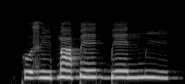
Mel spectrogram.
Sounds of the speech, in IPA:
kʊ˨zĩ˨ɓã˦ɓeː˦ ɡ͡beː˦nmi˦˨

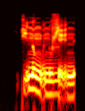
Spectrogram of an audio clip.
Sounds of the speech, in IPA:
kḭ˦nə˨ ŋʷḛ˨nu˨ɮḛ˨n

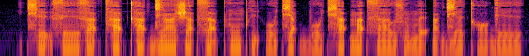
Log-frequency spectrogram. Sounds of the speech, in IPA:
t͡ɕʰḛ˦˨ɪ̯sʰe˦ɪ̯sä˦ʔ tʰä˦ʔkʰä˦ʔd͡ʑã˦ʃä˦ʔ sä̰˦˨pʰũ˦pʰḭ˦˨ʔo˨ t͡ɕä˦ʔ bo˨ t͡ɕʰä˦ʔmä˦ʔ sa˦ʊ̯sʰũ˦˨ mɛ̰˦˨ ʔã˦˨d͡ʑɛ˦ kʰɔ˦ɡe˦ɪ̯

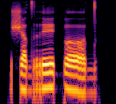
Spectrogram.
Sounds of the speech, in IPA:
ʃadre ɠʌd

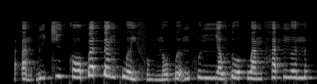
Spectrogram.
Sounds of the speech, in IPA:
ʔa̰˧˨nɓi˨˦t͡ɕi˧ kɔ˨˦ɓa˦˥t̚ɗa˨˦ŋkwə˧˩j fə̤˨˩mno˧ɓə̰ː˧˥ŋfɨ˧ŋ ɲa˨˦wɗo˨˦hwa˨˦ŋha˦˥t̚ ŋə˧n

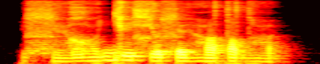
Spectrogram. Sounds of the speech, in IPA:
ɬe̤ʁɔ̤ ɟiɕɯɬe ɦətˤɪdˤi̤

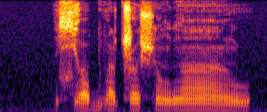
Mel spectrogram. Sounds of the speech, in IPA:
ɕʌːbwaʈ͡ʂʌʃɔ̃ ɡãːu̯

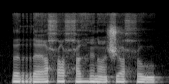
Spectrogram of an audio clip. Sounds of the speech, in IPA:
əræħɔ ħəɦɛ̃ ɾɑ̃ʃə˞ ħu

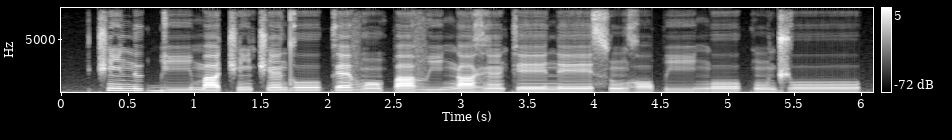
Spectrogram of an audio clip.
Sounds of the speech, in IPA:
t͡ʃĩ˦ nɨ˧ɡ͡biː˨ma˧ t͡ʃĩ˨ t͡ʃɛ̃˧doː˦kɛ˦ vɔ̃˨ pa˧vi˧ŋa˨ ɣɛ̃˨keː˦neː˧ sũ˨ɣɔ˨piː˧ŋoː˦ kũ˨d͡ʒoː˧

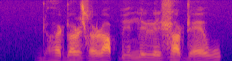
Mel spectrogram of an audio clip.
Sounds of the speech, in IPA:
ɖʱʌɖɑɭzɔɭɑ ɓɪn̪i ɭiʐɑ ɖɛw

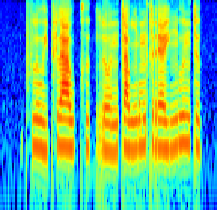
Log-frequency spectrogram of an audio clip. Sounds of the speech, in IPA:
pʰluː˩˦jpʰlaː˧w kʰɯ˨˩k̚ro˩˦n ta˧wŋo˦˥mkrɛː˧jŋuː˥˩n tɯ˦˥k̚

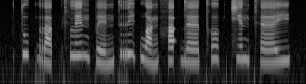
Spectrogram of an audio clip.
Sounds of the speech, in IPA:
tu˥˩k̚ra˨˩t̚kʰle˥˩npeː˩˦ŋ tri˥˩ʔwa˩˦ŋ ha˦˥ʔdɛː˧tʰɤː˥˩k̚ t͡ɕe˥˩nkʰɛː˦˥j

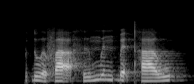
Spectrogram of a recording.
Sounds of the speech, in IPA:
ɗu˧˩ə̯fa̰ː˧˨hɨ˨˦ mɨ˧nɓɛ̰˧˨t̪ʰa˨˦w

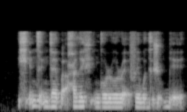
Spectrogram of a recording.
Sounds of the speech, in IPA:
xʲḛ nzḛŋɡɛɓa̰ ħɪðɪfʲḛŋɡo ɹʊɹɛ̰fe wʊɡʲo̰ʒo̰ ɡ͡bḛ

